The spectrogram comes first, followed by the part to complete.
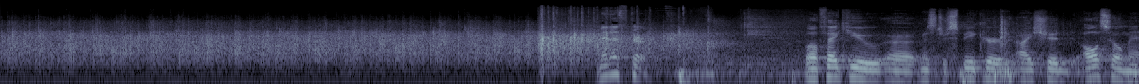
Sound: applause

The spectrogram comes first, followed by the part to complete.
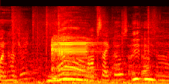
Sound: buzzer; buzzer rings

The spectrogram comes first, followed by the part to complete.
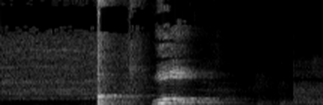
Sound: pop!

